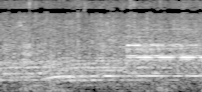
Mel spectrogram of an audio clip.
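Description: Music with long held notes, one sliding up into its pitch about half a second in, over a steady rough background noise.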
